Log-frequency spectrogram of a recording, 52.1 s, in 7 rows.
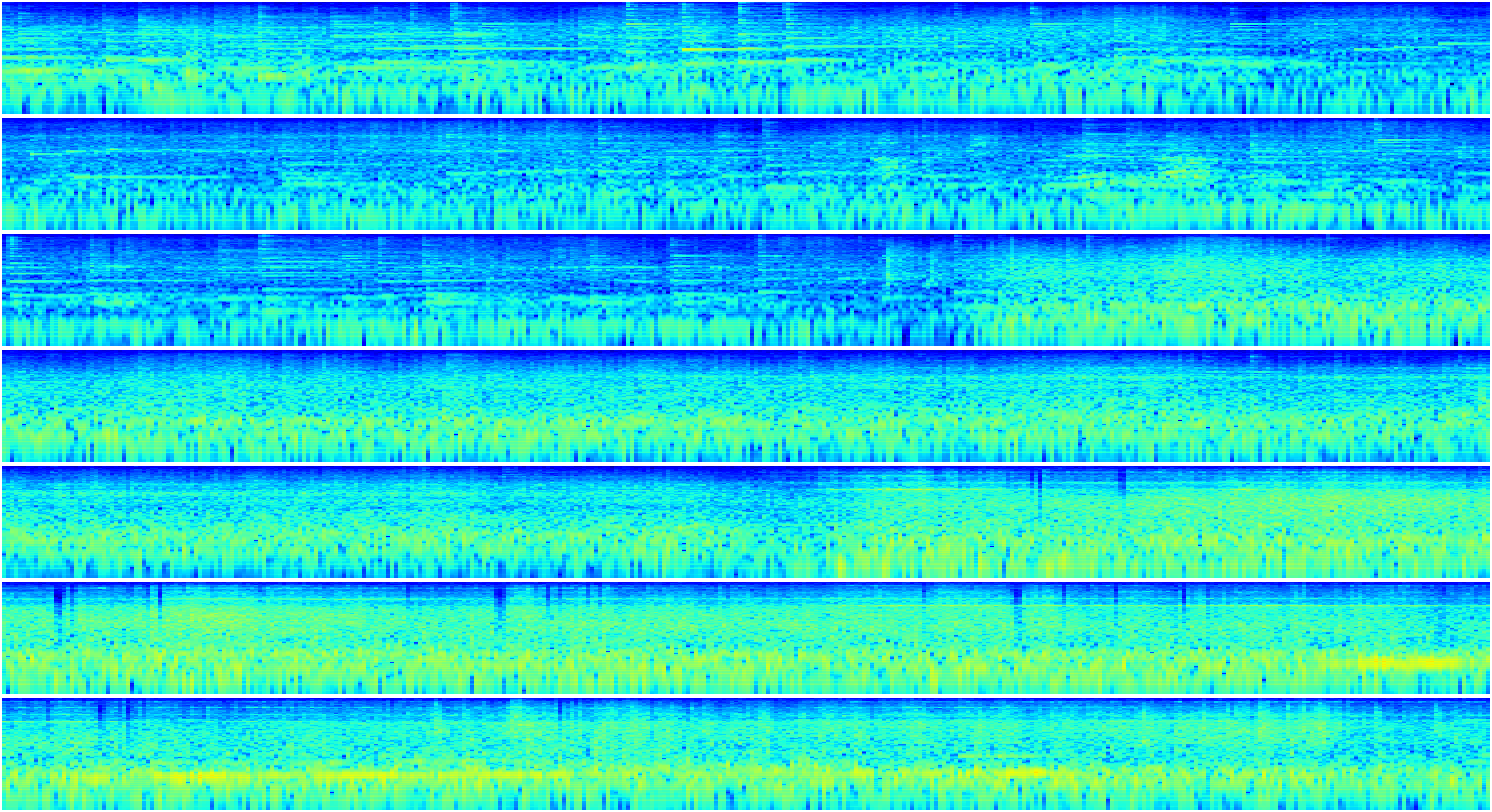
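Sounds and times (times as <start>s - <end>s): train passing: 0.0s - 52.0s
trains rumbling: 0.0s - 52.0s
faint high whine: 32.4s - 52.0s.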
